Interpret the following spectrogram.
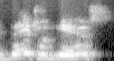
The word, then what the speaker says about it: Betelgeuse: There's an asterisk on Betelgeuse there because Betelgeuse, that isn't the way you spell it, but that's how we call it. It's really Betelgeuse, and it's an Arabic term and translates as the armpit of the giant.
